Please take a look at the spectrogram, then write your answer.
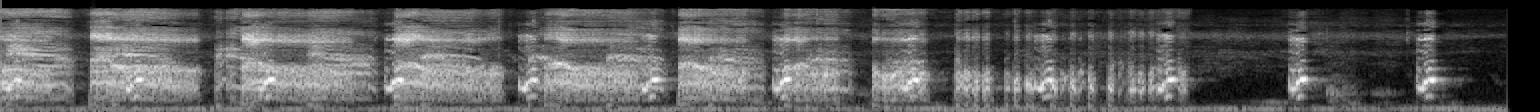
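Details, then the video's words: White-breasted waterhen call used as a trapping lure: loud, rough, croaking notes repeated rhythmically and overlapping into a noisy chorus, thinning out to a few single notes at the end, over a low hum. "Suara pikat burung ruak ruak paling jitu"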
